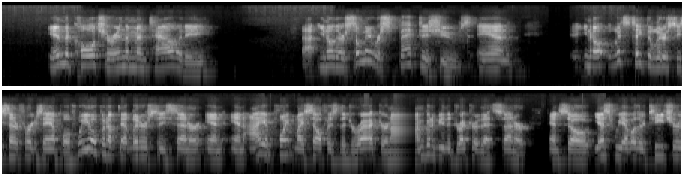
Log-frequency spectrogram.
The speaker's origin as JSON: {"language": "English", "country": "United States", "moved": "as an adult", "lives_now": "Bingerville, Côte d'Ivoire", "said": "as an American pastoring in the States"}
